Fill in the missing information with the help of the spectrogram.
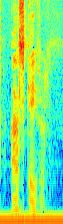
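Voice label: "aaskever", Dutch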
